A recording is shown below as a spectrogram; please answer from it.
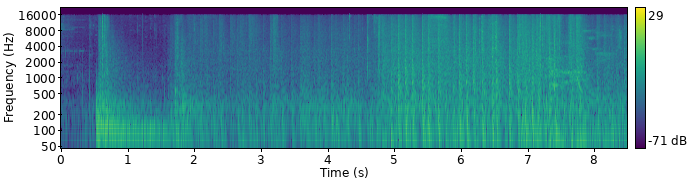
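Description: Gunshots in the Roblox game Bomb Line start with a sharp, loud crack, then build into dense, rapid volleys of automatic fire that grow heavier and keep going to the end.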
